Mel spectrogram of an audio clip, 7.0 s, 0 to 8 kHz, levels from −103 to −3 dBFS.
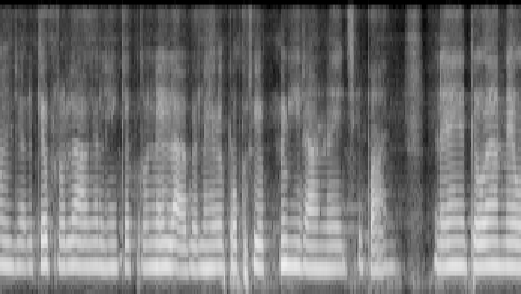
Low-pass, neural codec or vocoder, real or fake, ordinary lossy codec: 7.2 kHz; codec, 32 kHz, 1.9 kbps, SNAC; fake; none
